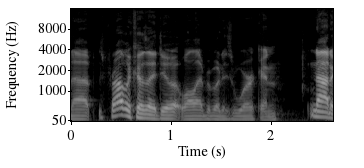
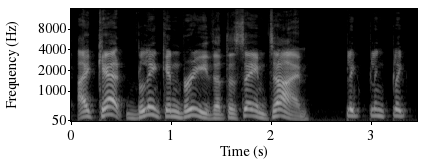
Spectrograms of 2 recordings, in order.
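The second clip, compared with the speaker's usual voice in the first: a lightly voiced cartoon hero, slower and a bit louder; half-hearted cartoon superhero impression, rising higher on the blinks; Rocko's Modern Life superhero; 7 semitones higher, 5 dB louder than usual. Streamer quoting a cartoon superhero's one-liner, lightly voiced. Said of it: "And he gasps for air after".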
